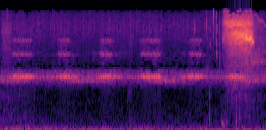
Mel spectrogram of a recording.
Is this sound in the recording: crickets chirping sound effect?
yes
